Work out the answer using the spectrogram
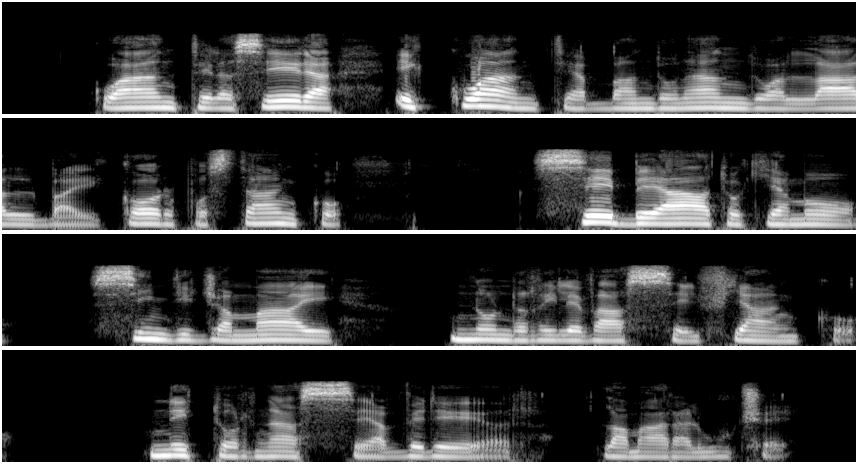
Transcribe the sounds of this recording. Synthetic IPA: kwant̪elasɛːɾaekːwant̪ʰeabːand̪onand̪oalːalba̰ḭlkɔrpost̪aŋko | sebeaːt̪okjamɔ | sind̪id͡ʒamːaj | nonrilevasːeilfjaŋkʰo̰ | net̪ːornasːḛa̰vːed̪ɛ̰r | lamaːɾaluːt͡ʃḛ

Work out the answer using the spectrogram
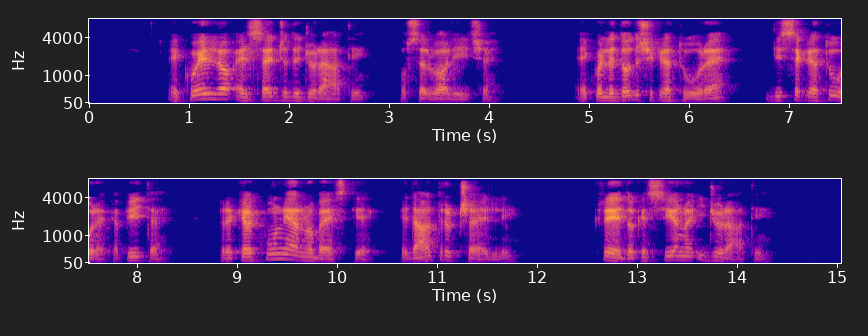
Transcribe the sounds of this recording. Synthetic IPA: ekːwelːoʔɛilsɛd͡ʒːod̪ejd͡ʒuɾaːt̪i | osːervɔaliːt͡ʃe | ekːwelːed̪oːd̪it͡ʃikɾeat̪uːɾe | d̪isːekɾeat̪uːɾekapiːt̪e | peɾk̟ːealkuːneɛːɾanobɛst̪jeː | d̪alt̪ɾeut͡ʃːɛlːḭ | kɾeːd̪ok̟esːiːanoʔid͡ʒuɾa̰ːt̪i

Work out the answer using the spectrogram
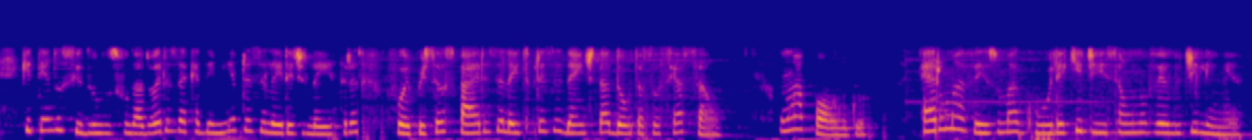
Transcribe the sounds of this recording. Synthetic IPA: kɪt̪ẽnd̪ʊsid̪ʊũd̪ʊsfũd̪ad̪oɾɪzd̪ɐakad̪emiɐbɾazilejɾɐd͡ʒɪlet̪ɾɐfojpoɾsewspaɾɪzelejt̪ʊ̥pɾezid̪ẽnt͡ʃɪd̪ɐd̪owt̪ɐasosiasɐ̃w̃ | ũapɔloɡʊ | ɛɾɐũmɐvezũmaɡuʎɐkɪd͡ʒisɪaũnovelʊd͡ʒɪlĩɲɐ

